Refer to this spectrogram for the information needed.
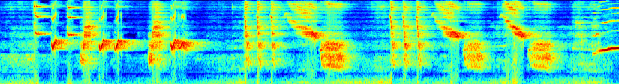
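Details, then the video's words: Drongo song used as a bird lure: level whistles and clicks at first, then a run of harsh, falling slurred notes, ending on a short rising whistle. "SUARA PIKAT SRIGUNTING UNTUK SEMUA JENIS BURUNG"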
